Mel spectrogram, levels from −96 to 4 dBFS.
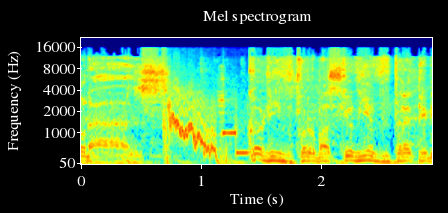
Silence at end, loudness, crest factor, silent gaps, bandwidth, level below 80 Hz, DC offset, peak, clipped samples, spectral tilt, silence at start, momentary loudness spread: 0 s; -13 LUFS; 14 dB; none; 16 kHz; -36 dBFS; under 0.1%; -2 dBFS; under 0.1%; -2 dB/octave; 0 s; 7 LU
